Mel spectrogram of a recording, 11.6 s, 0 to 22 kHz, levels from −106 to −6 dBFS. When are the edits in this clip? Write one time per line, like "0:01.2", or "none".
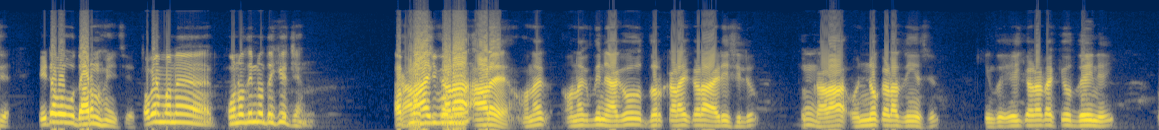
0:01.4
